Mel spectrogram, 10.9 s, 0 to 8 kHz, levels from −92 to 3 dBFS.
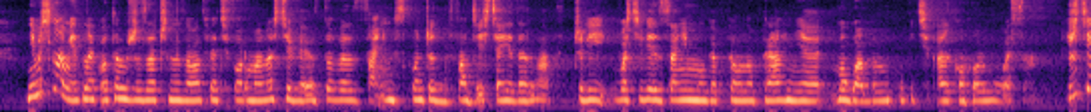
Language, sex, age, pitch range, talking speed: Polish, female, 20-39, 215-260 Hz, 135 wpm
